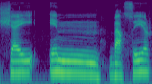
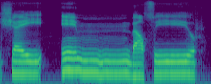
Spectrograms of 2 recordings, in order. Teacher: So we have hamza with kasratain followed by ba, so they do the iqlab, so the noon sakin in the kasratain is changed to a meme, so they've substituted one of the fathas for a meme, so it's shay im basir, plus you have to apply ghunna, so it would be shay im basir.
